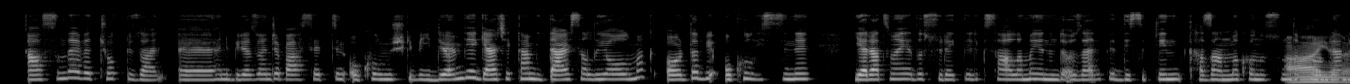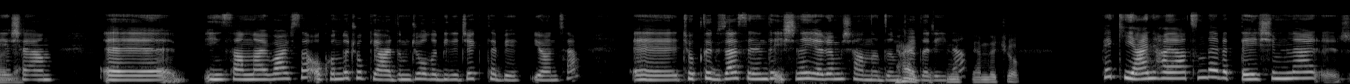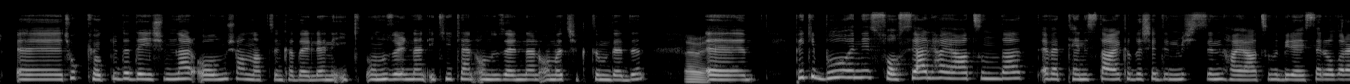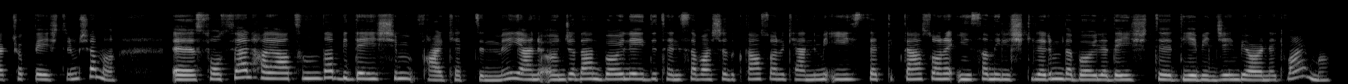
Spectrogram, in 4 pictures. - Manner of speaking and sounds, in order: lip smack; chuckle; lip smack
- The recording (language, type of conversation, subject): Turkish, podcast, Bir hobiyi yeniden sevmen hayatını nasıl değiştirdi?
